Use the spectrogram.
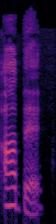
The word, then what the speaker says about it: Abe: My name is Abe, but in the United States, some people mistakenly pronounce my name as Abe, but that is not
